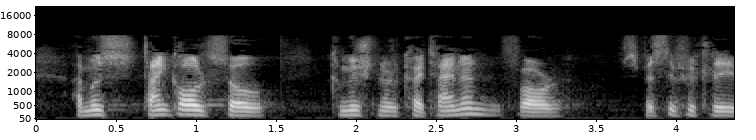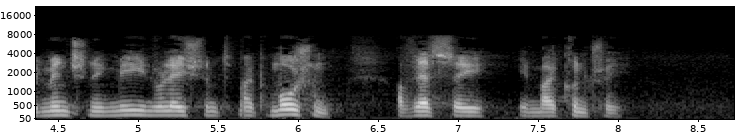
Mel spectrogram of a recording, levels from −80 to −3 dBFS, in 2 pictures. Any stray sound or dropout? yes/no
no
